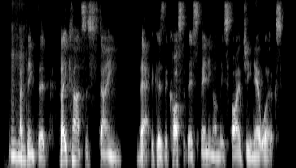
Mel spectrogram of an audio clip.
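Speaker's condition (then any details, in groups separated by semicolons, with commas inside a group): No condition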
